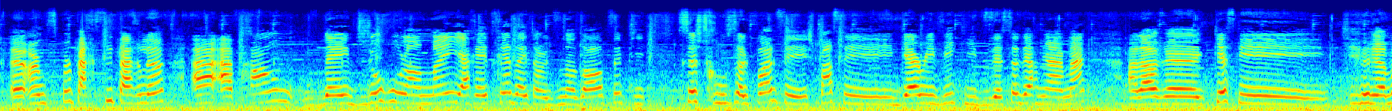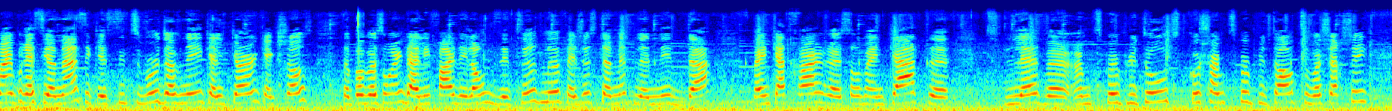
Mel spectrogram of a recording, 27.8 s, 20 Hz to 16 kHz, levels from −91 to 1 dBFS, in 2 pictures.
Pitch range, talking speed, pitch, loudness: 260-300 Hz, 205 wpm, 280 Hz, -21 LUFS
